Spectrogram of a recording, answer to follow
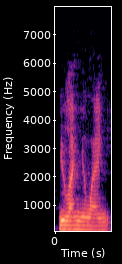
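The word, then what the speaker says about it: ylang-ylang: The next one is ylang ylang. Is that the correct pronunciation?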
